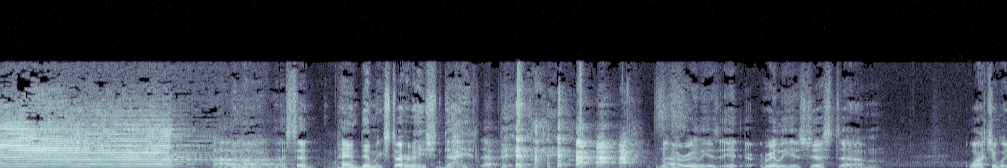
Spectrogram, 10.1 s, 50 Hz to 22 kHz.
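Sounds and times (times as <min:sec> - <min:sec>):
air horn blast with a bright brassy chord: 0:00.0 - 0:02.8
speech: 0:02.3 - 0:08.9, 0:09.6 - 0:10.0
laughter: 0:04.5 - 0:06.6.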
